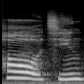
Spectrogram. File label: "hou4 qin2", Chinese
